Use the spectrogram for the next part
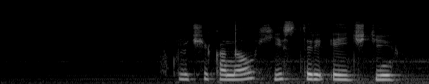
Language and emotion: Russian, neutral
